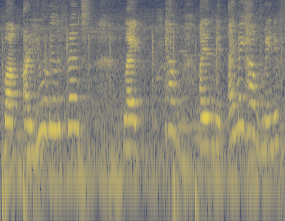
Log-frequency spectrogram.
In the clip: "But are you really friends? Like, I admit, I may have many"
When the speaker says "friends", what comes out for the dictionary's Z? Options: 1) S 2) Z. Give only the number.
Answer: 1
